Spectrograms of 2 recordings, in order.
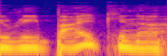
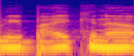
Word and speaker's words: Rybakina: Und Rybakina Übrigens, die BBC-Kommentatoren haben auch darauf hingewiesen, jetzt wo ich selber mal ausspreche, sie hat denen wohl in einem Meeting gesagt, dass sie Rebaikina heißt, also so wie es Sue Barker nachher auch bei der Siegerehrung ausgesprochen hat, aber die Kommentatoren waren sich selber nicht ganz sicher, haben immer Rebaikina und Rybakina gesagt.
